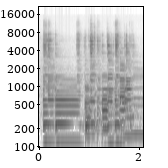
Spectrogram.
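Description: Nylon-string flamenco guitar strummed with the thumb in quick down and up strokes. A few chords change within about two seconds, and the last one is left ringing near the end.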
